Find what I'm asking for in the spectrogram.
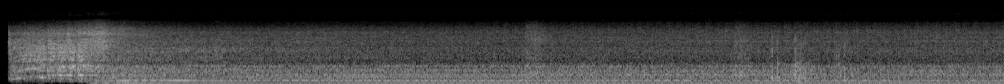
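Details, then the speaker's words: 2012 Ford F-150 5.0L V8 just after starting: a lumpy idle with a steady stumble every few beats and exhaust smoke rings. Code P0308 shows a cylinder 8 misfire, and the coil connectors look poor. "oh 308 is a misfire on cylinder 8 which is the reason the truck is running so rough"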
